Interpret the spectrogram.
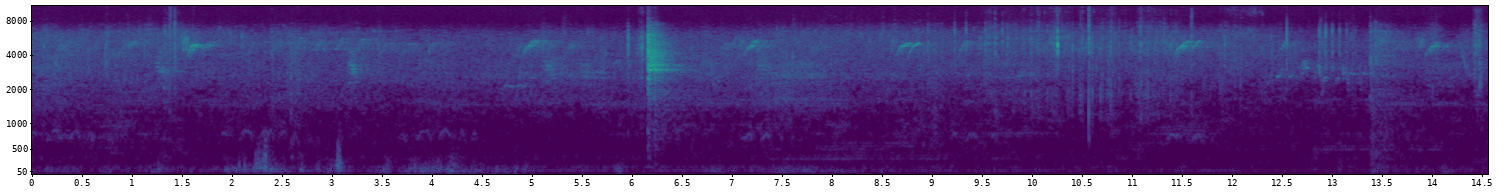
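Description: Quiet outdoor ambience: small birds chirping now and then over a faint low rumble, with one sharp click about six seconds in.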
